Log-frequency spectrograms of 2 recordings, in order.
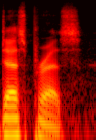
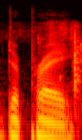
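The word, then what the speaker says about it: Després: was Silverberg gagliano and des prés isn't that something as guys that are or Despres I guess is the proper way to say his name as guys that are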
